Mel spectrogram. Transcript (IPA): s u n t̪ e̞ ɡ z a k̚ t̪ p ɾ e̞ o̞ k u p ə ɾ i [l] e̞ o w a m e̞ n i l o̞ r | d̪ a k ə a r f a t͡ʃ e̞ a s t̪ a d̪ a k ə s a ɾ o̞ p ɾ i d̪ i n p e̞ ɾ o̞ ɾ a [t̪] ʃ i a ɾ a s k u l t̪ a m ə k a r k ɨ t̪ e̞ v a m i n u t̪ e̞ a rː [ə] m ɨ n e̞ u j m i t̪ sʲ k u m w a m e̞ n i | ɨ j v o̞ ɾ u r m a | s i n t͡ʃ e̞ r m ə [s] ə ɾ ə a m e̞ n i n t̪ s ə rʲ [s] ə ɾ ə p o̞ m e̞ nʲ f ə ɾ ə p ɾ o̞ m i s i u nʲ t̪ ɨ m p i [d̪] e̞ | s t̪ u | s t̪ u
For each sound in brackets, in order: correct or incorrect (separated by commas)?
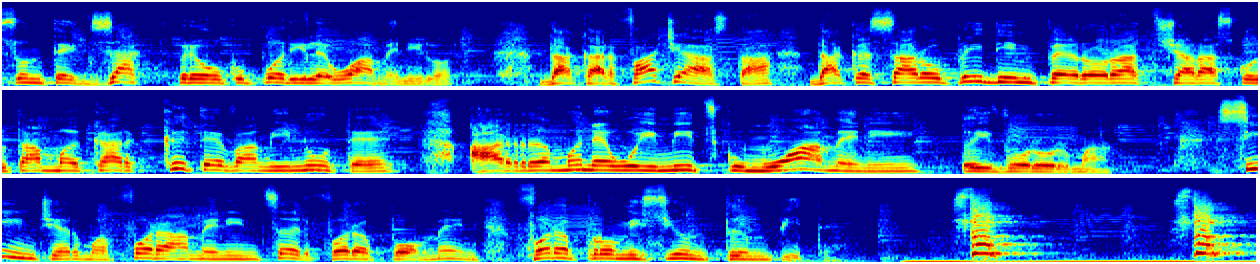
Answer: correct, correct, correct, incorrect, incorrect, incorrect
